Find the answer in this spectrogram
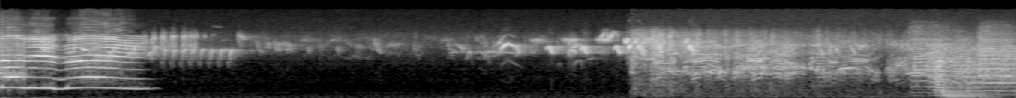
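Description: A long held note fades out in the first second and a half, then birds chirp in a cartoon soundtrack. Music comes back in about six seconds in, with a low boom near the end.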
